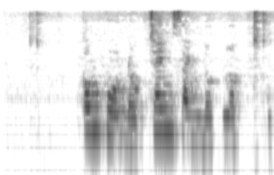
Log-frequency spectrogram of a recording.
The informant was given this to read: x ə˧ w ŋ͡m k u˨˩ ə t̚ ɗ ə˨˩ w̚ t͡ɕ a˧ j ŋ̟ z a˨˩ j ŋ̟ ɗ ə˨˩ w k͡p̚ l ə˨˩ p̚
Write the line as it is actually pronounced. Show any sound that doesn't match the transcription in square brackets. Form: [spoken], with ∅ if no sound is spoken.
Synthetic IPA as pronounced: [k] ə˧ w ŋ͡m k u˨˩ ə [k̚] ɗ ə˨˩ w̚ t͡ɕ a˧ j ŋ̟ z a˨˩ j ŋ̟ ɗ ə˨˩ w k͡p̚ l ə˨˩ p̚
